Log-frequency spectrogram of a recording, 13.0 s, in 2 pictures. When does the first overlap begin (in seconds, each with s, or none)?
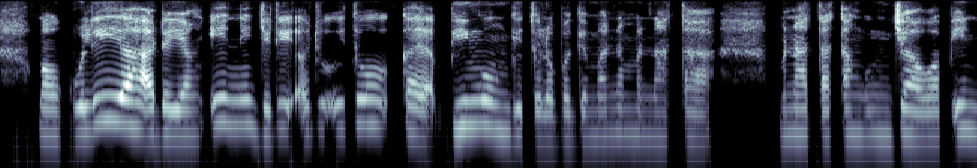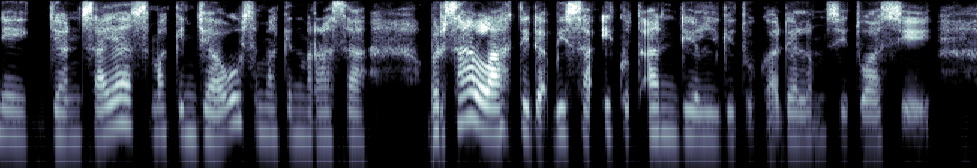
none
